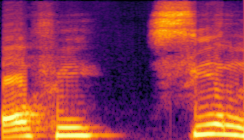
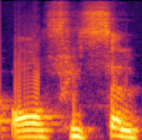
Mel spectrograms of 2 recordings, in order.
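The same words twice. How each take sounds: First: An extra 'ee' vowel comes before the last syllable. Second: The last syllable is said 'shal' with no extra vowel. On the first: The speaker calls it wrong. "इसको ऑफिशियल नहीं पढ़ा जाएगा" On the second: The speaker calls it right. "ऑफिशियल पढ़ा जाएगा"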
